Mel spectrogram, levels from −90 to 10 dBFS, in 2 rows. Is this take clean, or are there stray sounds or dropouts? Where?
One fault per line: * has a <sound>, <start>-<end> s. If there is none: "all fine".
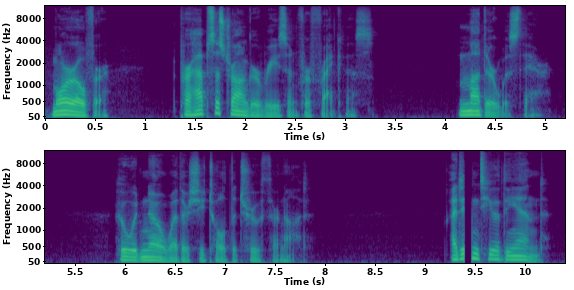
* has a dropout, 9.4-9.5 s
